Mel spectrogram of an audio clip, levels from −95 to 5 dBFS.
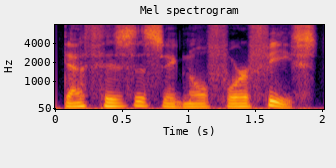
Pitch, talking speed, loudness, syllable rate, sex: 110 Hz, 210 wpm, -17 LUFS, 4.2 syllables/s, male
